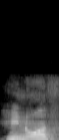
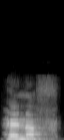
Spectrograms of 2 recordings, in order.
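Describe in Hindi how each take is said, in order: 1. पहला स्वर 'ee' जैसा बोला जाता है। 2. पहला स्वर 'ay' जैसा बोला जाता है। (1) "इसे भी गलत तौर पर लोग हीनोस बोलते हैं।" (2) "इसका सही प्रोनाउंसिएशन है"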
